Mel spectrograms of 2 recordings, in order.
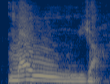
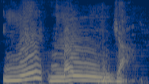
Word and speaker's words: Iemanjá: O Urubá, ele pronuncia Iemanjá. Olha o J gutural. Iemanjá.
